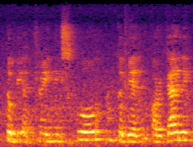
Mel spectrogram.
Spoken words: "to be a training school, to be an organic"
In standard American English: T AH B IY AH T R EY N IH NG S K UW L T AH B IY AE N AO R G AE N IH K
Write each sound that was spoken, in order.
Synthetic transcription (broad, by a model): T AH B IY AH T R EY N IH NG S K UW L T AH B IY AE N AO R G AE N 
